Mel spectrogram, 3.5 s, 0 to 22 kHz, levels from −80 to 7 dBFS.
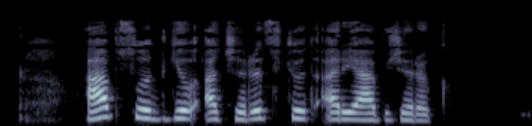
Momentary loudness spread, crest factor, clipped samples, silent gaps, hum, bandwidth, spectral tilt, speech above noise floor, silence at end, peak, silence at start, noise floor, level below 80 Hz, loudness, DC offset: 12 LU; 18 dB; under 0.1%; none; none; 11.5 kHz; -4 dB/octave; 51 dB; 0.7 s; -6 dBFS; 0.6 s; -74 dBFS; -82 dBFS; -24 LUFS; under 0.1%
